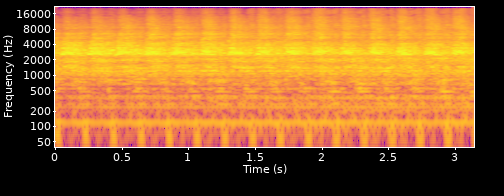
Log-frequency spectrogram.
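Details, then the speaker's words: New C41 55kg pneumatic power hammer after repair (locked up on day one, cleaned with WD-40, parts replaced, re-oiled) striking 2x4s; steady even blows about two to three per second with clean consistent ring; normal operation. "So, this thing is once again working correctly and it is excellent at destroying 2x4s."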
